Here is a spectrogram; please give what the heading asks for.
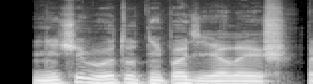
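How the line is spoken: Sudden deep bass. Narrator (Russian): пробасил вдруг Бибик

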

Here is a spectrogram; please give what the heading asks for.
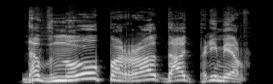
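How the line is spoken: Shouting. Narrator (Russian): выкрикнул судья

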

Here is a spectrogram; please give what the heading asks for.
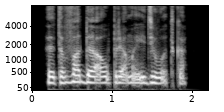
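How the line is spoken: Growling. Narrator (Russian): прорычал он

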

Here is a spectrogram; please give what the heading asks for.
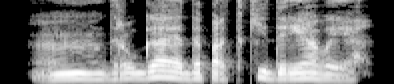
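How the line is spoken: Snort into beard. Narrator (Russian): хмыкнул в бороду Иван Ямской

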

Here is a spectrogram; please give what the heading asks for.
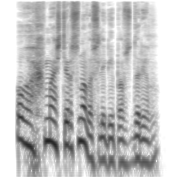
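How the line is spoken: Sighing. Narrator (Russian): вздохнула Лейна

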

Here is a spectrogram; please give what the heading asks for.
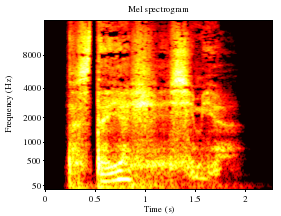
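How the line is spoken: Quiet. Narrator (Russian): тихо сказала она

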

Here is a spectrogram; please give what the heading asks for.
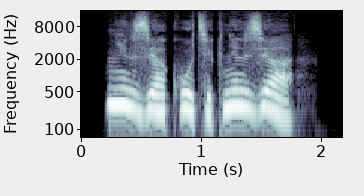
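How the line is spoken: Tender words. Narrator (Russian): ласково сказала я ей

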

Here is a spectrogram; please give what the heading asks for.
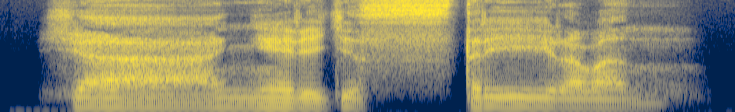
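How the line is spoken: Snake hissing. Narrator (Russian): прошипела змея

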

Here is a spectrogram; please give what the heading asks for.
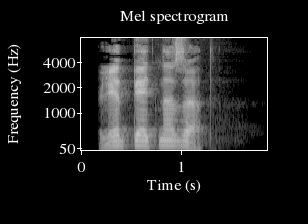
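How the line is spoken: Gloomy. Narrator (Russian): мрачно ответил Том

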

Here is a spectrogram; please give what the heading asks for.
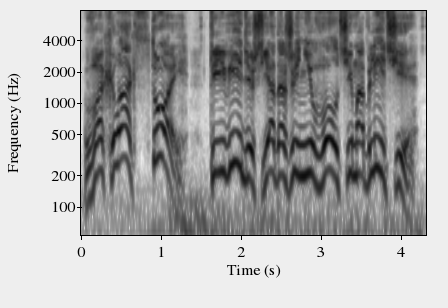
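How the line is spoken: Shout. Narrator (Russian): выкрикнул Горехвост

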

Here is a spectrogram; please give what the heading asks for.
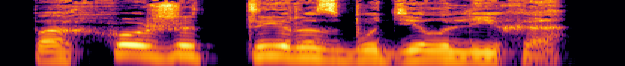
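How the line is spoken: Resigned exhale. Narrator (Russian): обреченно выдохнул Федор

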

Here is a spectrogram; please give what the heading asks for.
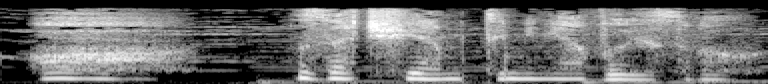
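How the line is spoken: Quiet moan. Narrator (Russian): тихо простонала она

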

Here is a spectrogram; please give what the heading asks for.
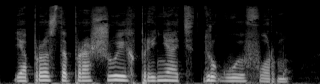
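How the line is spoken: Plain. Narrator (Russian): сказала она

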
